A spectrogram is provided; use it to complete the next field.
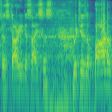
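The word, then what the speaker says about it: stare decisis: understand or remember is story decisis this is pronounced istari decisis which is the part of a longer latin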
